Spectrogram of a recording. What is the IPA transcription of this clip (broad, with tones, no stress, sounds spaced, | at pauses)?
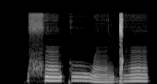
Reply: s ɛ̃˥ k u˥ w ɛ̃˩ ɡ͡ǀ ɛ̃˥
